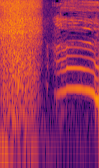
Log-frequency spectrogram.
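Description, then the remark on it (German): A chair gives a rough scraping rustle, then a drawn-out squeaky creak that rises in pitch at the end, fairly loud, with no talking. “Ja, das ist ein ja, anderer Stuhl. Ist der Stuhl.”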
